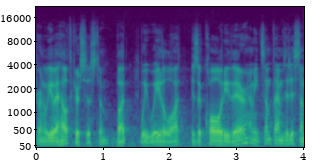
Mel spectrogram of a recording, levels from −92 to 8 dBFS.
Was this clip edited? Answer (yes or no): yes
